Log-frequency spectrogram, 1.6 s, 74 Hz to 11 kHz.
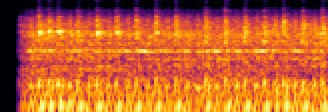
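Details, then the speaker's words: Small engine on a farm feed cart with a loud, lumpy, rough-running beat. Owner suspects fuel: a plugged fuel line, a collapsed or plugged internal filter, or plugged carburetor jets from gum. He plans 2+2 treatment, then Seafoam. "Usually when it runs like that, there's something wrong with fuel. It could be the fuel line's plugged."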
